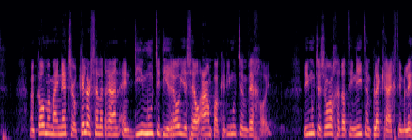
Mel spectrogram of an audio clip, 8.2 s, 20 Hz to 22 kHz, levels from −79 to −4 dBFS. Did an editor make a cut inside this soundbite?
no; 0 cuts

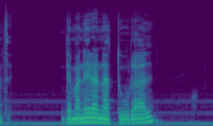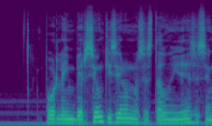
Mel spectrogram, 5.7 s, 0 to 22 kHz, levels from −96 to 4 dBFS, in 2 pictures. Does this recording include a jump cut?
no; 0 cuts

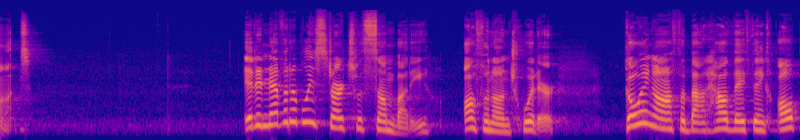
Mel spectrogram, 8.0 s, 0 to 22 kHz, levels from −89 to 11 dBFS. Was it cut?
no; 0 cuts

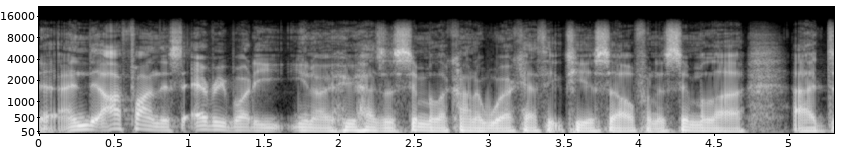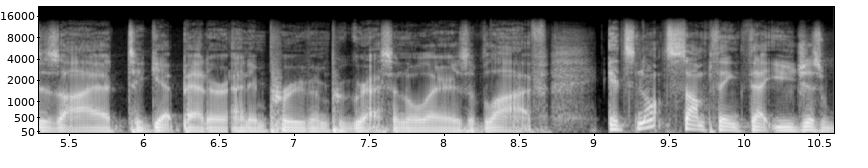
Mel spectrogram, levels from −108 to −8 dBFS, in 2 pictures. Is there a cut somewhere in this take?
yes; 2 cuts; at 5.8 s, 6.6 s

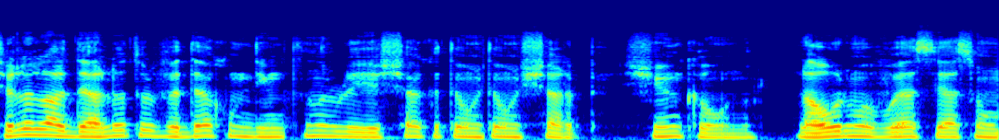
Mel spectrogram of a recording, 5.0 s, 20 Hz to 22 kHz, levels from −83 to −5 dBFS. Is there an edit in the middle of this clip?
yes; 3 cuts; at 1.4 s, 2.4 s, 3.9 s

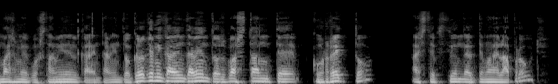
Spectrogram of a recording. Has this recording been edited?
no; 0 cuts

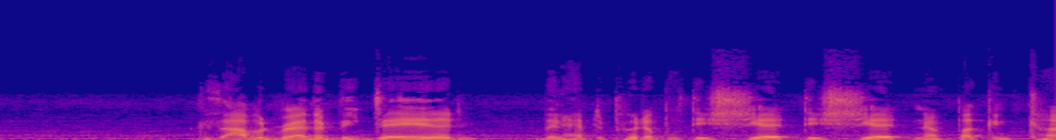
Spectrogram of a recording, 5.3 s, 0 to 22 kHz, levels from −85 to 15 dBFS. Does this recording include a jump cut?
yes; 1 cut; at 4.0 s

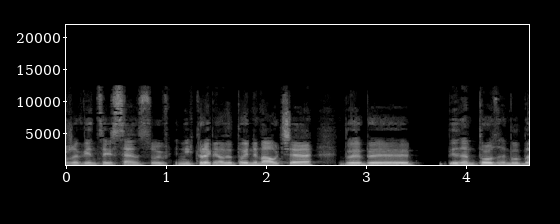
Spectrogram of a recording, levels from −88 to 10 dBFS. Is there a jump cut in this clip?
yes; 3 cuts; at 1.0 s, 1.4 s, 2.7 s

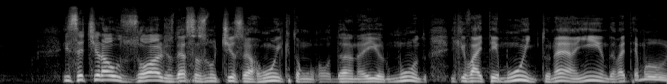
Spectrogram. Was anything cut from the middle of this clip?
no; 0 cuts

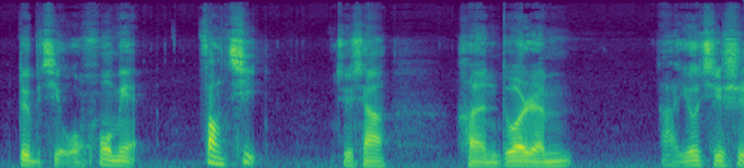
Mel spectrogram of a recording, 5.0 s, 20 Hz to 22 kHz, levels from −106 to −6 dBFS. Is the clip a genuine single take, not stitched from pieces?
yes; 0 cuts

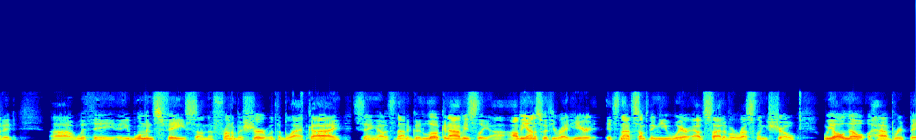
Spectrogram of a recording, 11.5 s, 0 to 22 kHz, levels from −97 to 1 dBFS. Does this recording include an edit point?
yes; 1 cut; at 4.4 s

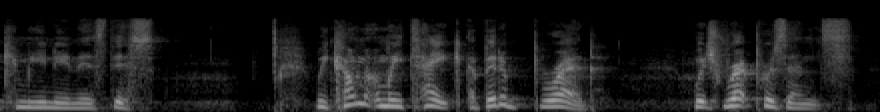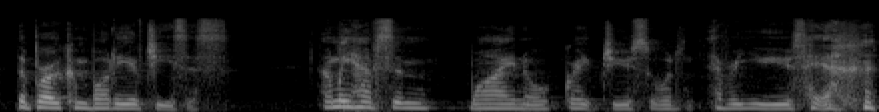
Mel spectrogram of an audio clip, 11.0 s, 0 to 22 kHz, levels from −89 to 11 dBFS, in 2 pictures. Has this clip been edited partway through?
no; 0 cuts

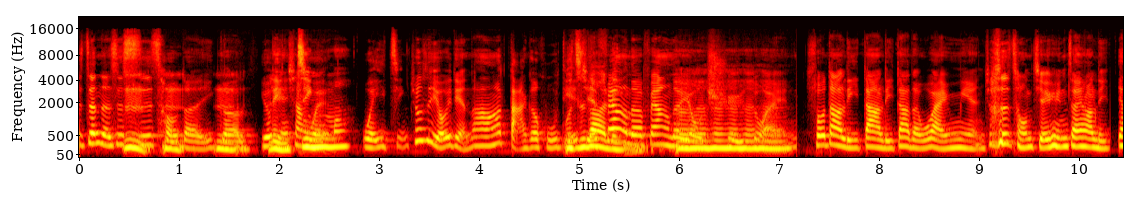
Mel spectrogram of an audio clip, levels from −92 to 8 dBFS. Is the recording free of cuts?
no; 1 cut; at 1.8 s

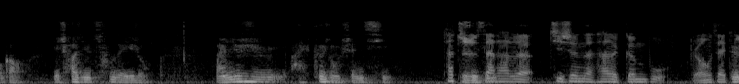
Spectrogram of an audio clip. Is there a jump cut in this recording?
no; 0 cuts

